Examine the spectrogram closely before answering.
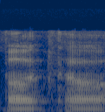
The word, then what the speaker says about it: butter: 자, 먼저 현재의 한글 표기로도 butter 혹은 butter라는 발음이 가능합니다. 영어에서 t가 모음과 모음 사이에 있을 때는 어 발음이 납니다.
